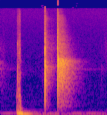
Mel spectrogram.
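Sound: slow clap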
